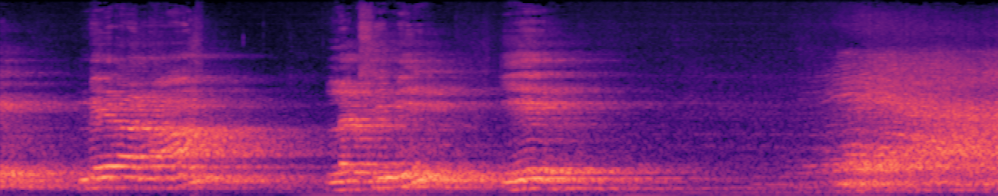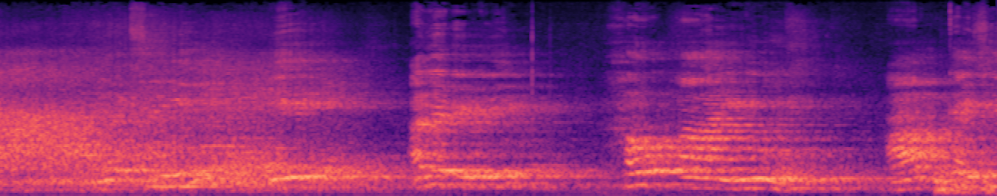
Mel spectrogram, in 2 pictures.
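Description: A middle-aged man speaks steadily through a microphone and loudspeakers in an echoing hall.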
